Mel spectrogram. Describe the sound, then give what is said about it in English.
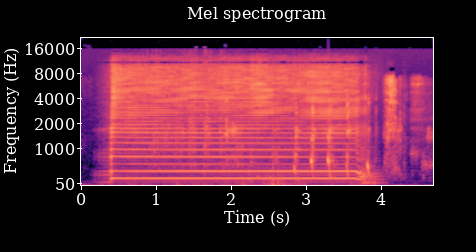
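A single long, loud foghorn blast holds a deep, steady tone for over three seconds, then cuts off, leaving brief faint rustling noise behind it. “And then we got one of my personal favorites, the foghorn.”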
